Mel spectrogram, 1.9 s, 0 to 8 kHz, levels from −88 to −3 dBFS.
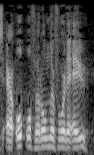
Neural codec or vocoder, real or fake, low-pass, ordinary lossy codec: none; real; 7.2 kHz; none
